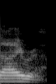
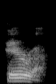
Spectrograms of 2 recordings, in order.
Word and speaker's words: Ira: of them in here there's ira which of course if you don't do anything it'll say era but so i corrected that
